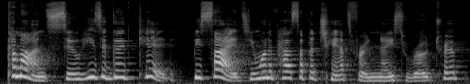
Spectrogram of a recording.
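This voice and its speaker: A woman's voice: high-pitched, very animated, normal speed, fairly bright tone, pitched above the performer's own voice. A woman voicing an easygoing, drowsy male animal companion in a children's storybook, with a folksy, coaxing manner. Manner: folksy, coaxing, calls others kid. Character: Bernie, easygoing drowsy male grub-eating animal pal. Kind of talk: children's storybook read-aloud.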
